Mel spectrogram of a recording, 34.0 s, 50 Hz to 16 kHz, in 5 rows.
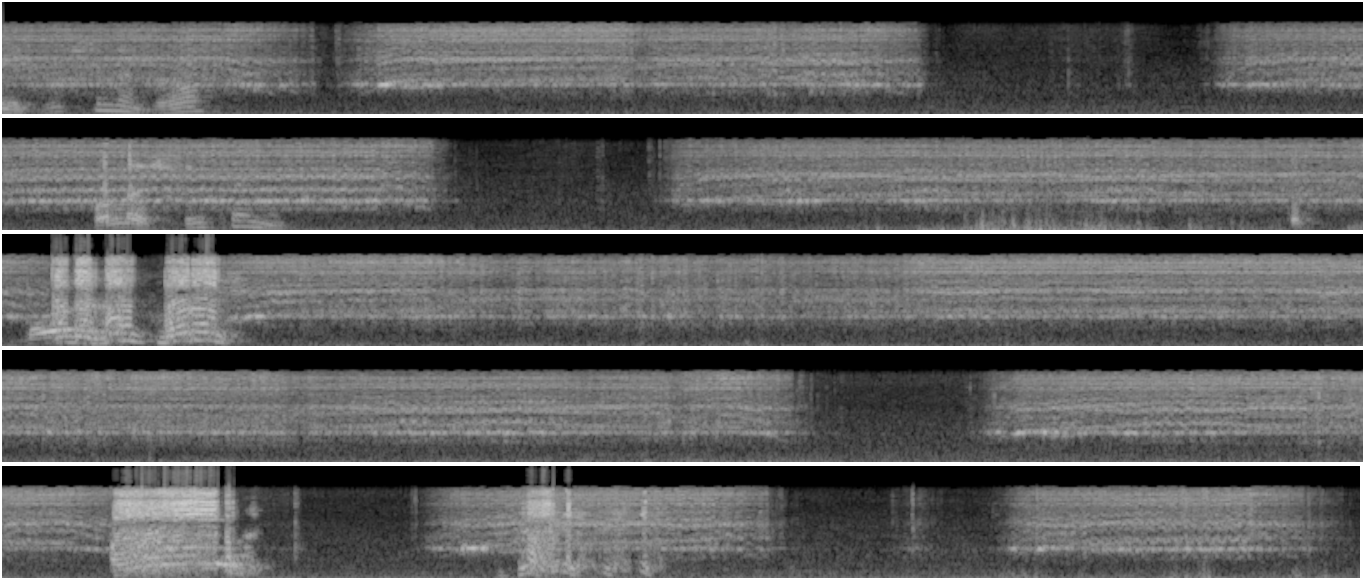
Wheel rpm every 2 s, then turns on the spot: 100, 140, 40, 120, 90, 110, 130, 90, 160, 160, 160, 160, 60, 150, 30, 80, 90.
4-6 24-26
